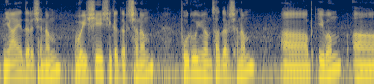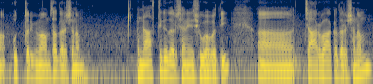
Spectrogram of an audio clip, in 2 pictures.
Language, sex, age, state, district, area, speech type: Sanskrit, male, 18-30, West Bengal, Paschim Medinipur, urban, spontaneous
